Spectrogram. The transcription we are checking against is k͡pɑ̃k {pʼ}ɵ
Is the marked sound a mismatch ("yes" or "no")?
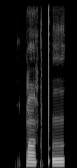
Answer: no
